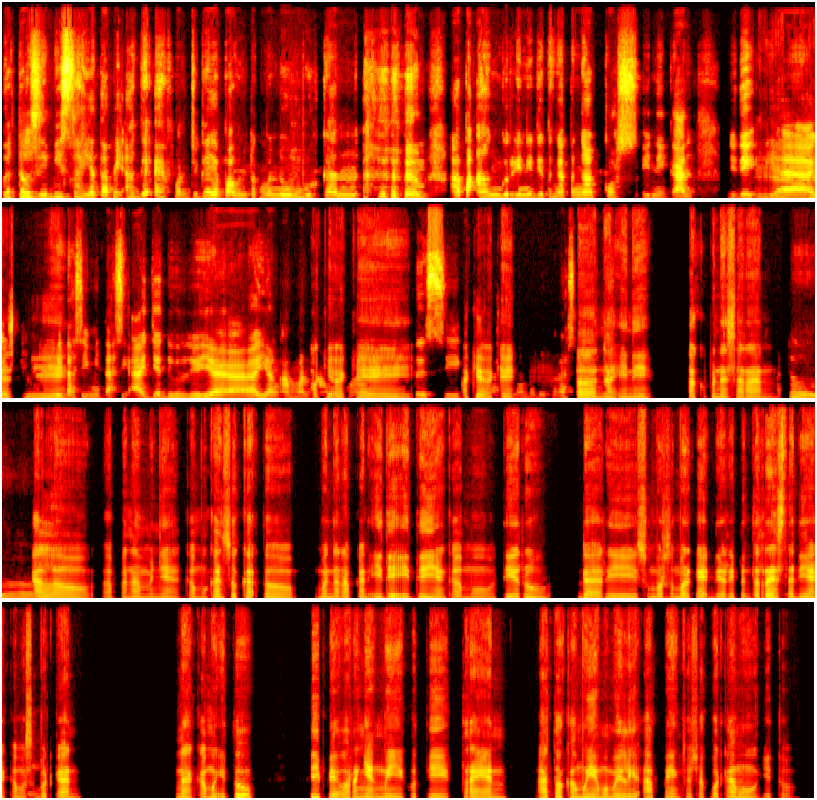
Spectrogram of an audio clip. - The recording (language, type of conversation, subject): Indonesian, podcast, Apa yang membuat kamar tidurmu terasa nyaman?
- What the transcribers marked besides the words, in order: in English: "effort"; other background noise; laughing while speaking: "mmm"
